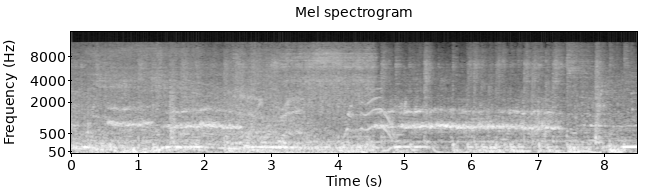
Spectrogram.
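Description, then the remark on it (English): A video game race car hits a nitrous boost, its engine roaring loud and steady for several seconds while tires squeal in wavering, high-pitched streaks over the constant rumble. “Boom! Nitrous.”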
